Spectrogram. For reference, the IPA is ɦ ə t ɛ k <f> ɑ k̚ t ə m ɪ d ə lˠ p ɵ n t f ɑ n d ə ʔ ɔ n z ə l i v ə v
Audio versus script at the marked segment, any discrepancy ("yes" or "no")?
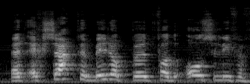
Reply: yes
